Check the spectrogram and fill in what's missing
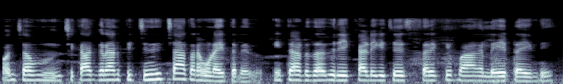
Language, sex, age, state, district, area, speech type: Telugu, female, 60+, Telangana, Peddapalli, rural, spontaneous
